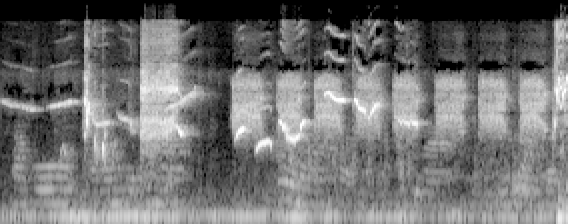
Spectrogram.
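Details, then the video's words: Oriental magpie-robin singing in a fighting mood to provoke other magpie-robins into aggression: a thin steady whistle, harsh rasping squawks, then a string of short buzzy notes with a twisting whistle, repeated about twice a second. "SUARA BURUNG kacer gacor TARUNG FULL ISIAN ini PALING AMPUH MEMANCING KACER LAIN JADI EMOSI"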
